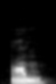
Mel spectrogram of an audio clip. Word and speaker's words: ओम: ओम जैसे ही बोलते हैं तो ओम जो शब्द है ये 3 अक्षर से बना है, आ उ मा, ओम।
